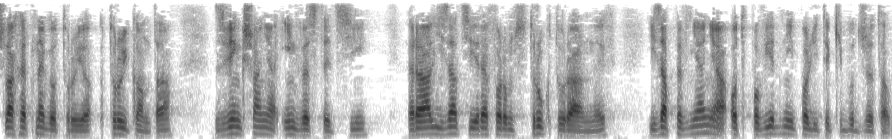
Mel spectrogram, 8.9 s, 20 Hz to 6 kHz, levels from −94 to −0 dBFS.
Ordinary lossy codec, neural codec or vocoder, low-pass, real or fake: none; none; 5.4 kHz; real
